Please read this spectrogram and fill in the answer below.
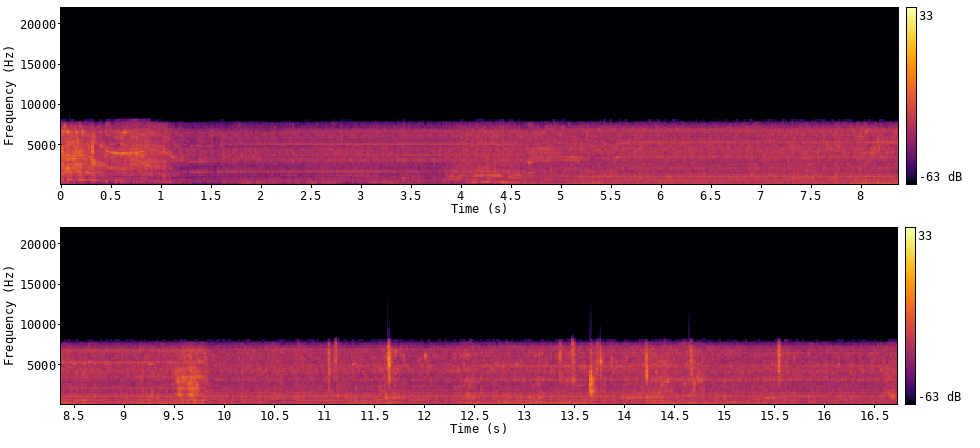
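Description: Engine of the construction machinery at a roadworks site running with a steady hum from about five seconds in, with a few sharp clanks over it. Before the hum sets in there are sounds that slide up and down in pitch.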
